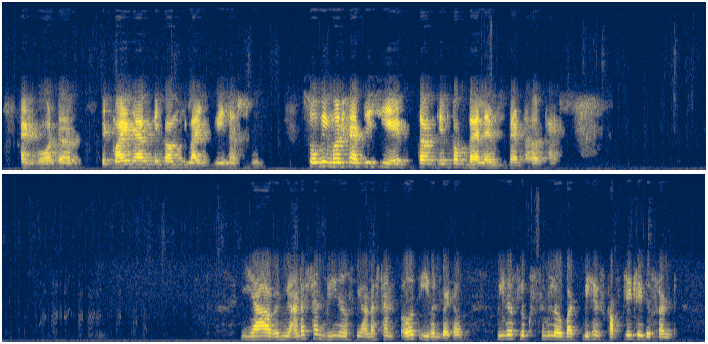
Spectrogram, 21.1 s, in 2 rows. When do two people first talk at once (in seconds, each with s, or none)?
none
